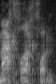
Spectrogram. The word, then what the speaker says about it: MacLachlan: Yeah, the guy from McLachlan. Dune. Yeah, I can never pronounce his last name. MacLachlan.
